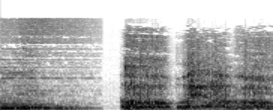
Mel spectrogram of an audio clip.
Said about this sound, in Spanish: Así rugen los tigres blancos y tigresas doradas del Gran Circo Mundial en Guadalajara. Recinto ferial.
